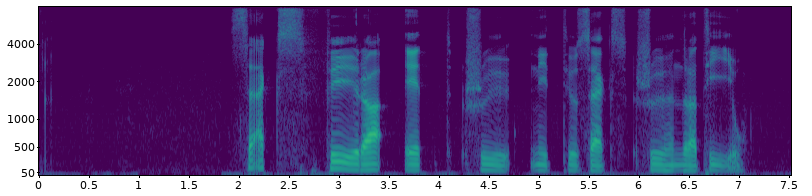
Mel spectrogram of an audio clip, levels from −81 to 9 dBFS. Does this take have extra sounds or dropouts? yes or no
no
